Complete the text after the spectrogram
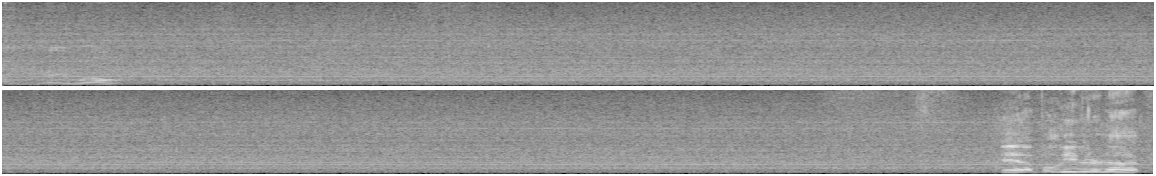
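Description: A cooling fan hums steadily.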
